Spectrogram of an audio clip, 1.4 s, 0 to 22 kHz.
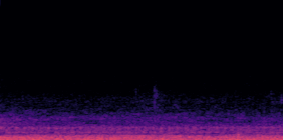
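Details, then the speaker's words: Low steady motor rumble of an Accusure automatic blood pressure monitor pumping up an arm cuff on the left arm; reading afterwards 135/80, normal range, pulse 77. "so automatically once you just start it will begin to inflate your bp cough and then [Music]"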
